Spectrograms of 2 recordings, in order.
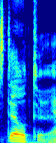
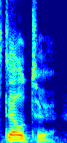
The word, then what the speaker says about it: Stelter: So, let me, I want to, so yesterday was Stelter. – His last day. – It's Stelter. I don't know why I pronounce it with a Z, but it's Stelter.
